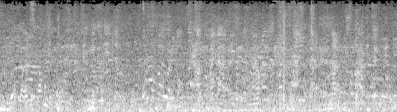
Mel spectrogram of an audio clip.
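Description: Young people talk casually nearby.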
